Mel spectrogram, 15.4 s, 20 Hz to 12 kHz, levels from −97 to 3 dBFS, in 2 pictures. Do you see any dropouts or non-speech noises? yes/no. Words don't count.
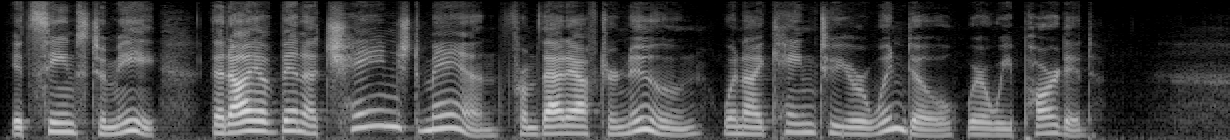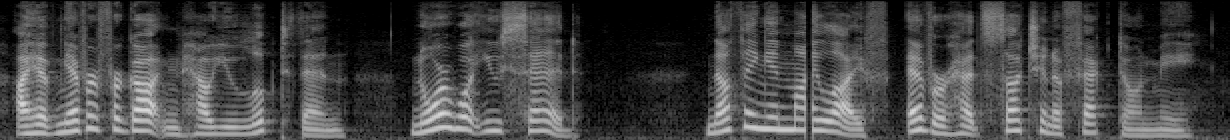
yes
